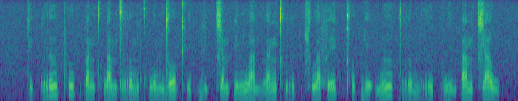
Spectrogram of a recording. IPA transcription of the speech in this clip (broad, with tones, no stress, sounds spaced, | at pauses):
k e˨˩ k̚ p r ɯː˥˩ pʰ uː˥˩ k̚ p a˧ ŋ kʰ w a˧ m t r o˧ m kʰ w o˧ m d oː˥˩ kʰ i˨˩ t̚ b i˦˥ ʔ t͡ɕ a˦˥ m ʔ i˦˥ n w a˨˩ n l a˥˩ ŋ kʰ r u˨˩ k̚ t͡ɕʰ u˥˩ a̯ f eː˥˩ k̚ tʰ o˦˥ k̚ j e˨˩ ʔ m ɯː˥˩ k r o˨˩ m r ɯː˨˩ p̚ k w i˩˦ n ʔ a˥˩ m t͡ɕ a˥˩ w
